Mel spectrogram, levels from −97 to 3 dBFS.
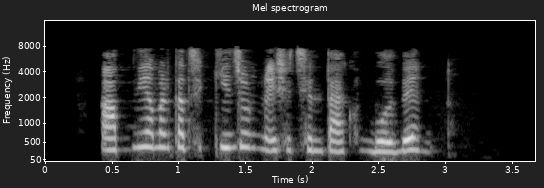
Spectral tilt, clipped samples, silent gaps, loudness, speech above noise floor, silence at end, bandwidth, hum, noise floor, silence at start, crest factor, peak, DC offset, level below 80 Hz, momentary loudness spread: -1.5 dB/octave; under 0.1%; none; -23 LUFS; 40 dB; 0.8 s; 7.8 kHz; none; -62 dBFS; 0.45 s; 18 dB; -8 dBFS; under 0.1%; -68 dBFS; 6 LU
